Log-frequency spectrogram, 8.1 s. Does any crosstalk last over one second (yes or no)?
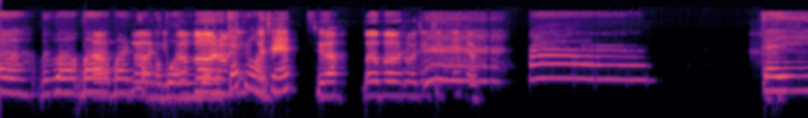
yes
